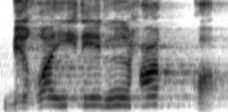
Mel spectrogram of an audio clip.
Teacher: بغیر یا ساکن سے پہلے زبر ہو تو یا لین ہوتا ہے، اس کو نرم آواز کے ساتھ جلدی ادا کریں گے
